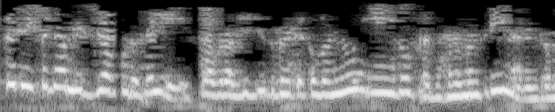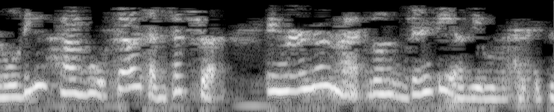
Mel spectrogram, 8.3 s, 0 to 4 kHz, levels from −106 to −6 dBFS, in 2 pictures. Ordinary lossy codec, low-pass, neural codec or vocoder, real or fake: MP3, 16 kbps; 3.6 kHz; codec, 32 kHz, 1.9 kbps, SNAC; fake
